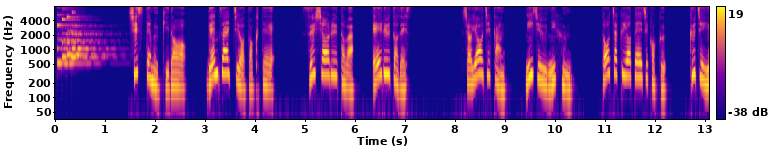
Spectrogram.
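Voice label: Voice Assistant, Voice Over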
